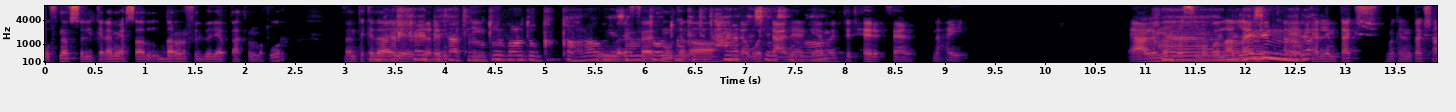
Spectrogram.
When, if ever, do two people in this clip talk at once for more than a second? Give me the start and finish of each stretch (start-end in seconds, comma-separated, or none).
3.2-4.6, 5.5-7.9, 11.0-12.9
